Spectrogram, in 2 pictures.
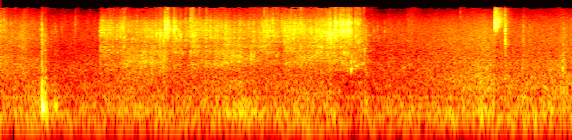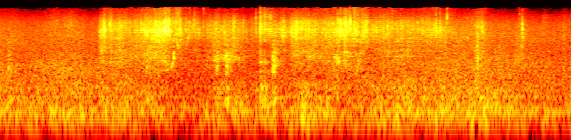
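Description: Hands squish and mash wet fruit in a metal bowl.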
